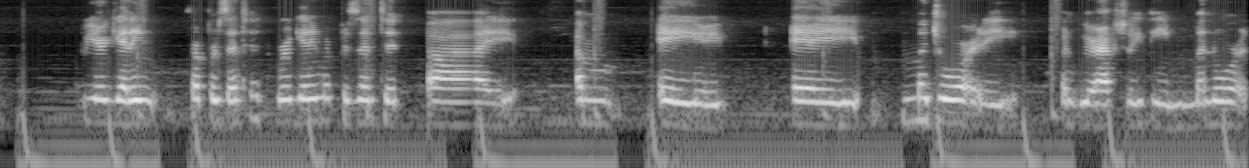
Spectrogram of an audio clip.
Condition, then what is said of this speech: Stuttering. It's like, no, my brain is just not wired the same.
